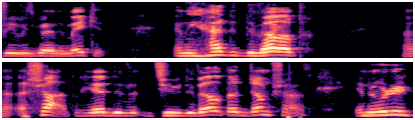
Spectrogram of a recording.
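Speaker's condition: Cerebral palsy; uses power wheelchair

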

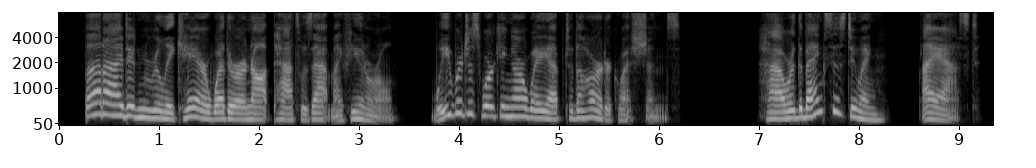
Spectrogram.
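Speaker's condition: No condition

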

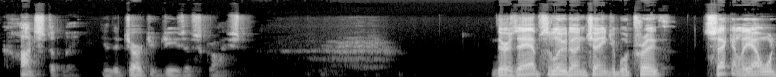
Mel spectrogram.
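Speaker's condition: No condition

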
